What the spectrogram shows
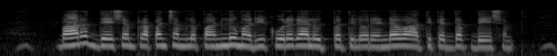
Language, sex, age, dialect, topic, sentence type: Telugu, female, 18-24, Southern, agriculture, statement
